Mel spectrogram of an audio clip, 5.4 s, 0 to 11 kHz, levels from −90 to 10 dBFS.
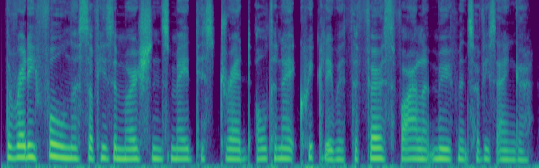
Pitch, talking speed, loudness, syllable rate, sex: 195 Hz, 210 wpm, -19 LUFS, 6.0 syllables/s, female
